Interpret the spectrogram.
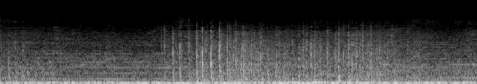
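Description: Fireworks going off in quick succession: a continuous deep rumble of booms, with a dense run of rapid crackling reports about two seconds in.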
